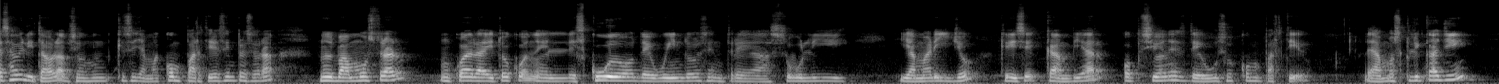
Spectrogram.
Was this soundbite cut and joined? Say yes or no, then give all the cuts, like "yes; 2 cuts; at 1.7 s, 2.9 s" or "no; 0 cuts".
no; 0 cuts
